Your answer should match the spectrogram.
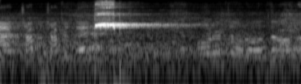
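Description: A referee's whistle blown once, a steady high tone of just under a second starting about two-thirds of a second in, over voices calling out in the hall.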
